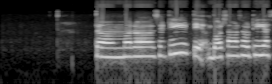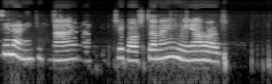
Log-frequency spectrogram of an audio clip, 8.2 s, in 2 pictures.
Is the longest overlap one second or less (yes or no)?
yes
